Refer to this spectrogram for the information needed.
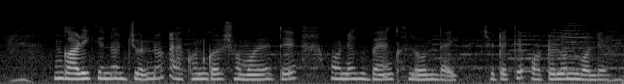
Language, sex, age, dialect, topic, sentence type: Bengali, female, 18-24, Northern/Varendri, banking, statement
